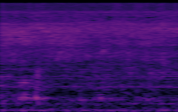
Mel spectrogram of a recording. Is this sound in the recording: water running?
yes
